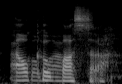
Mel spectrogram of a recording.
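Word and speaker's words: Alcobaça: and it's actually Alo Baka I think it's alasa there we go alasa there's it's all C's in there but one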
